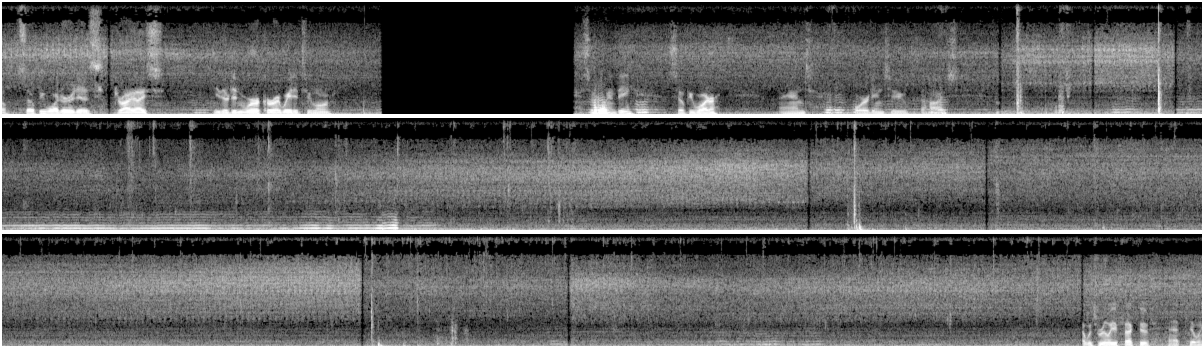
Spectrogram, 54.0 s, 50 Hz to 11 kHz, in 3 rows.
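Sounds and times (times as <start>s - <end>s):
bees buzzing: 0.0s - 5.7s, 8.6s - 54.0s
sharp knocks: 30.7s - 31.1s.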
